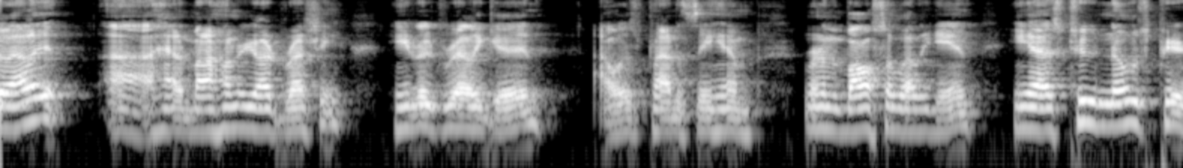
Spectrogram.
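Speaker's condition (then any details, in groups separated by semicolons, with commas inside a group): Cerebral palsy; power wheelchair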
